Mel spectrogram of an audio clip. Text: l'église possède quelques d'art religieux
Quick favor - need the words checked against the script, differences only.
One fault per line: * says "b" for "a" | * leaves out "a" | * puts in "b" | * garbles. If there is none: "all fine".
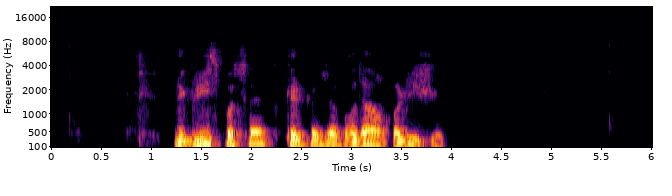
* puts in "œuvres"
